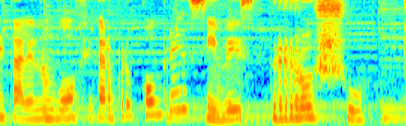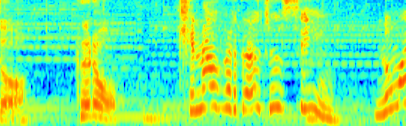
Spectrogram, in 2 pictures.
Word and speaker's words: prosciutto: Prosciutto. Que na verdade assim, não é tão complicado. Chu. Pense que é chuchu.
